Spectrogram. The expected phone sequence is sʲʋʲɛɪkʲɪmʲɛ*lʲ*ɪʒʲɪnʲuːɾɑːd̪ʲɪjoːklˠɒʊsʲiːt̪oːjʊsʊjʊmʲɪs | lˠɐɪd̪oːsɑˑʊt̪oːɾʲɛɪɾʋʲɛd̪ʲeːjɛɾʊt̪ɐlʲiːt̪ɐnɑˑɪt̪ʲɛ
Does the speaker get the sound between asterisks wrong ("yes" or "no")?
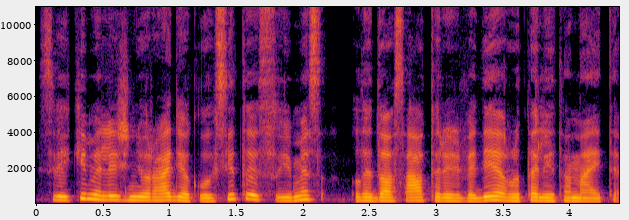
no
